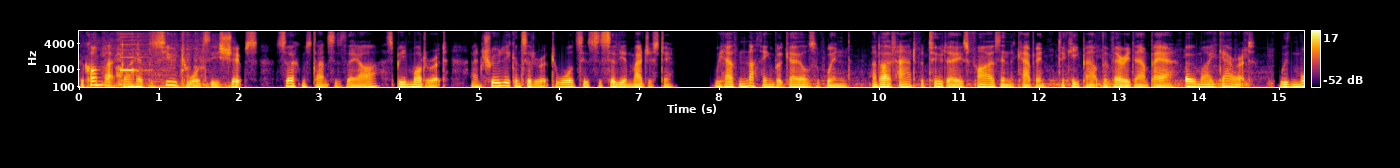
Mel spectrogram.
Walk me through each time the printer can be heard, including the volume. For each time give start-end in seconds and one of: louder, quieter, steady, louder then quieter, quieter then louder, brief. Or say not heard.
not heard.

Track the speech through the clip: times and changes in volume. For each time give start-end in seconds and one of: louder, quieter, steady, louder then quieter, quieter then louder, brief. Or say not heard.
0.0-15.2 steady.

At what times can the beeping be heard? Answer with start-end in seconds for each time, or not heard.
0.5-1.3.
